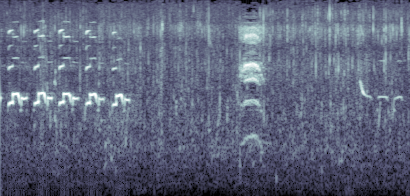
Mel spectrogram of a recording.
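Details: Grey wagtail (Motacilla cinerea) recorded in the wild in Greece: a quick run of six sharp, high notes, then a single arched note and two faint closing notes.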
